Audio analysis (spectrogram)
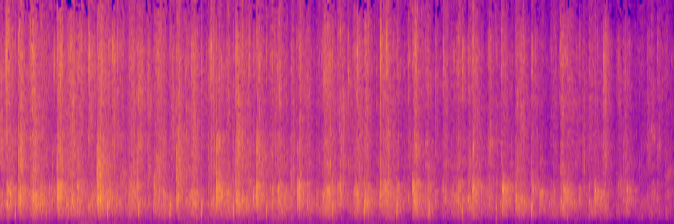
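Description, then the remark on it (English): An audience claps steadily for God at the end of a sermon, a dense, continuous wash of many hands filling the room at a lively, even pace with no voices rising above it. “But like, oh, you want to clap to God? Let's do it.”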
